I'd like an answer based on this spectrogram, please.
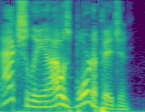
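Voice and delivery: breezy matter-of-fact tone. Retelling how Pete answered April, imitating Pete's nonchalant tone. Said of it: "Pete real nonchalantly goes".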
